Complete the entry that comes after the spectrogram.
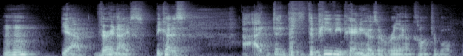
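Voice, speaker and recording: A man's voice: medium pitch, animated, moderate pace, bright, forceful tone. An American man co-hosting a podcast in casual, joking, rambling chat. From southern United States. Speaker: podcast co-host. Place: indoors on a video call. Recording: roomy, echoey sound.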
